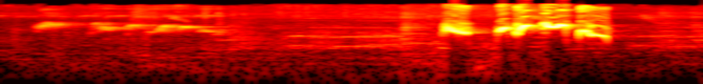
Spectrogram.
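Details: Caged red-whiskered bulbul singing a mature, wild-style double-note song used to train other birds: soft warbled notes early, then a loud burst of four quick slurred whistles around the second mark, rising and falling in a tight phrase.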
